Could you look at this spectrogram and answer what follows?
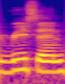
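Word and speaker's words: Rhysand: I know that it's supposed to be pronounced, I believe, Aelin Galathinius, but I call her Alien, and Rysand is supposed to be Reeson.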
